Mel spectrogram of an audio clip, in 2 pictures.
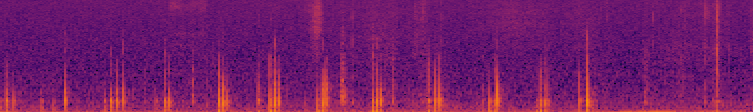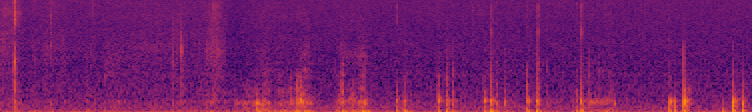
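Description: Long nails tap and scratch a black suede ankle boot with three metal buckles, held empty in the hand. The result is a quiet, steady run of short, dull, low-pitched taps with soft scraping between them and no ringing.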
